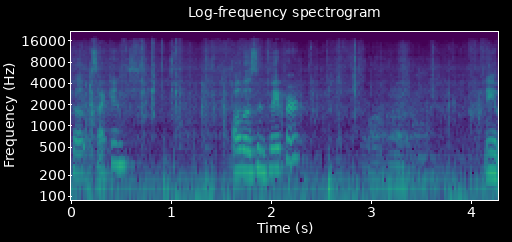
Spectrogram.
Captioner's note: chorus of ayes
